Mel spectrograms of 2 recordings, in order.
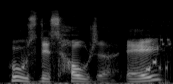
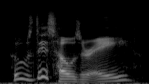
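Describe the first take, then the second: First: It is read in his plain accent. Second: It is said in a put-on Canadian accent.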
